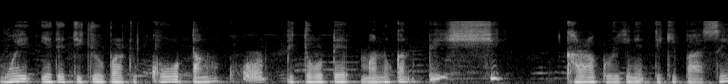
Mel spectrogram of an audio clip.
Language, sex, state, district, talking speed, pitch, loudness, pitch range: Nagamese, male, Nagaland, Kohima, 150 wpm, 110 Hz, -20 LUFS, 105-125 Hz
